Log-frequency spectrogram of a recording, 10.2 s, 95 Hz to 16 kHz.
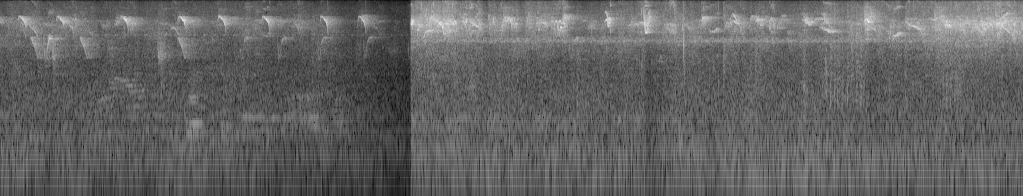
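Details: Green honeycreepers, male and female, at the Buenaventura reserve in Ecuador in July 2012: thin, very high, slightly falling notes, about two or three a second, then a dense high buzzing insect chorus.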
